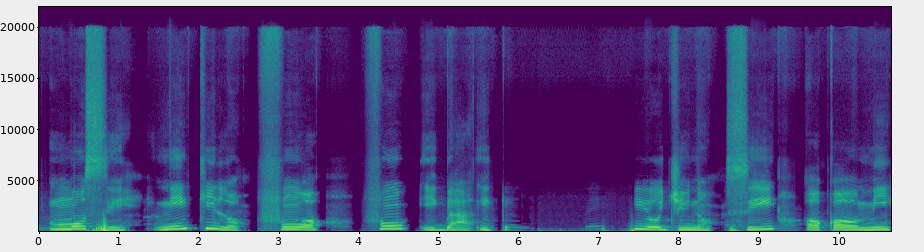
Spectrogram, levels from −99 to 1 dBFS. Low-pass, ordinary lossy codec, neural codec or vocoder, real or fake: none; none; autoencoder, 48 kHz, 128 numbers a frame, DAC-VAE, trained on Japanese speech; fake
